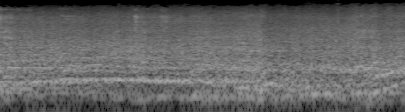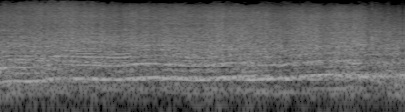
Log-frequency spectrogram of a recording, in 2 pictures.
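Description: Speedway sidecar racing outfit's engine running hard on a dirt oval. Its pitch drops about three seconds in, then climbs again and holds high.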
